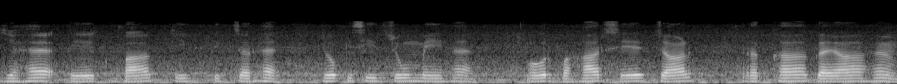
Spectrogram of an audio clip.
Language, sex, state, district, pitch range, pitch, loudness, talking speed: Hindi, male, Haryana, Charkhi Dadri, 130-150 Hz, 140 Hz, -17 LUFS, 120 wpm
